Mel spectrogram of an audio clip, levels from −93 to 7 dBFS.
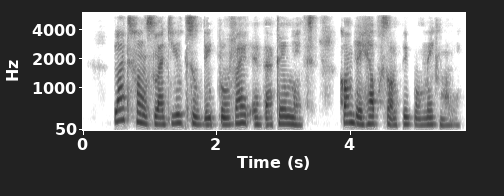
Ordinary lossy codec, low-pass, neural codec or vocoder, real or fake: AAC, 32 kbps; 5.4 kHz; codec, 32 kHz, 1.9 kbps, SNAC; fake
